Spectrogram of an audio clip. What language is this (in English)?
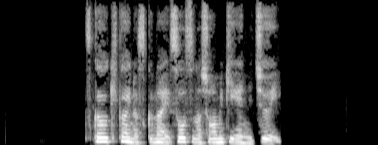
Japanese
